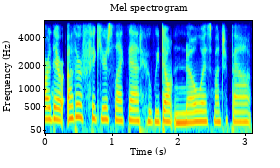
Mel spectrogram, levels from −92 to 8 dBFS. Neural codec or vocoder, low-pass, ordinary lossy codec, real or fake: none; 5.4 kHz; AAC, 48 kbps; real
